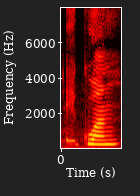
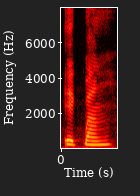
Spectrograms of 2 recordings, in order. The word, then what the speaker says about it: ekpang: Many people got confused because some said it's Orocko meal, which is the Balondo meal, and many pronounce it as ekwang and not ekpang. The repronunciation there is ekpang.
